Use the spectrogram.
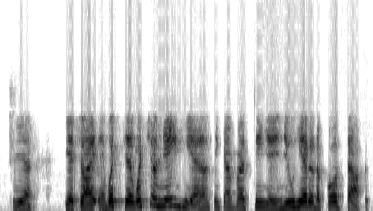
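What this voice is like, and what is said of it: Put-on Minnesota accent. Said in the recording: “Harold's voice is going to tug you over to Minnesota ... It is contagious. It's a contagious accent.”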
